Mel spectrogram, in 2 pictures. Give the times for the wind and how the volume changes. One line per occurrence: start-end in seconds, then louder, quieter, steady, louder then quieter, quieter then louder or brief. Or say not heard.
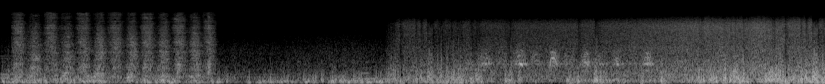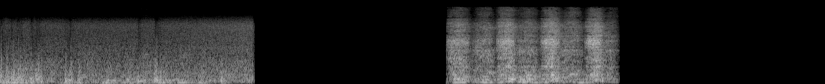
0.0-10.8 louder.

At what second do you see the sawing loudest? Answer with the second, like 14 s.
14 s.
